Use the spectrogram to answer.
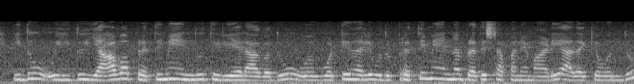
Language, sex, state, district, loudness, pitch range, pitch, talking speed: Kannada, female, Karnataka, Belgaum, -14 LUFS, 200-235 Hz, 220 Hz, 125 wpm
